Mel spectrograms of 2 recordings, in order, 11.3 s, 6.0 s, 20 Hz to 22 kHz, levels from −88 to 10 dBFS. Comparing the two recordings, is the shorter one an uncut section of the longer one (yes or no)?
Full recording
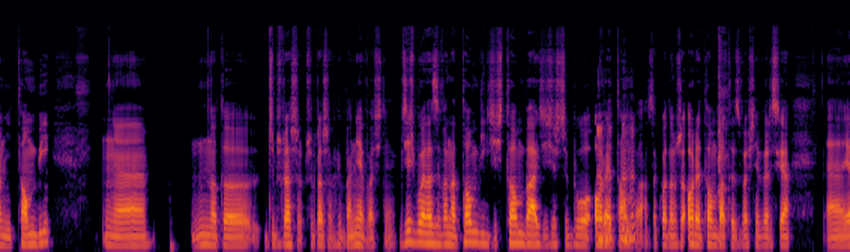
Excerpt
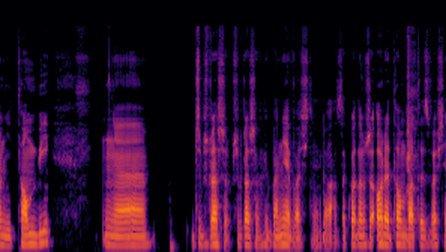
no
